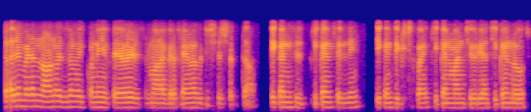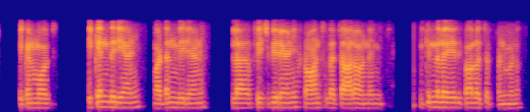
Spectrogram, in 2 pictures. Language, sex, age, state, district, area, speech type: Telugu, male, 30-45, Telangana, Ranga Reddy, urban, conversation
